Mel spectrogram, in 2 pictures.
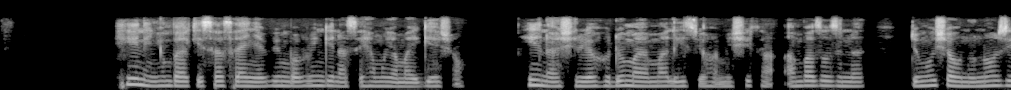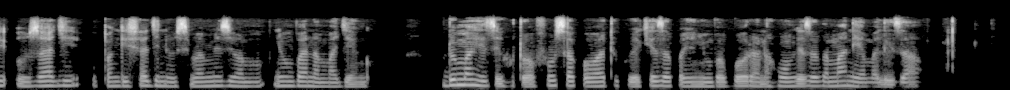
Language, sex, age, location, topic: Swahili, female, 18-24, Nairobi, finance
